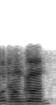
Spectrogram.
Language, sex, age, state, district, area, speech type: Bodo, male, 60+, Assam, Chirang, rural, conversation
